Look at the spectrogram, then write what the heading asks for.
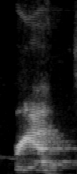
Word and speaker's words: Breja: But let's be clear, how do you say your name, Breja? Bria, silent J.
